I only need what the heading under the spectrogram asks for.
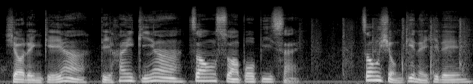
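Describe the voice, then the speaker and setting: Animated Taiwanese male storyteller. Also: medium pitch, moderate pace. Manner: expressive storytelling. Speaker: narrator. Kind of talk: scripted literary radio drama narration.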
